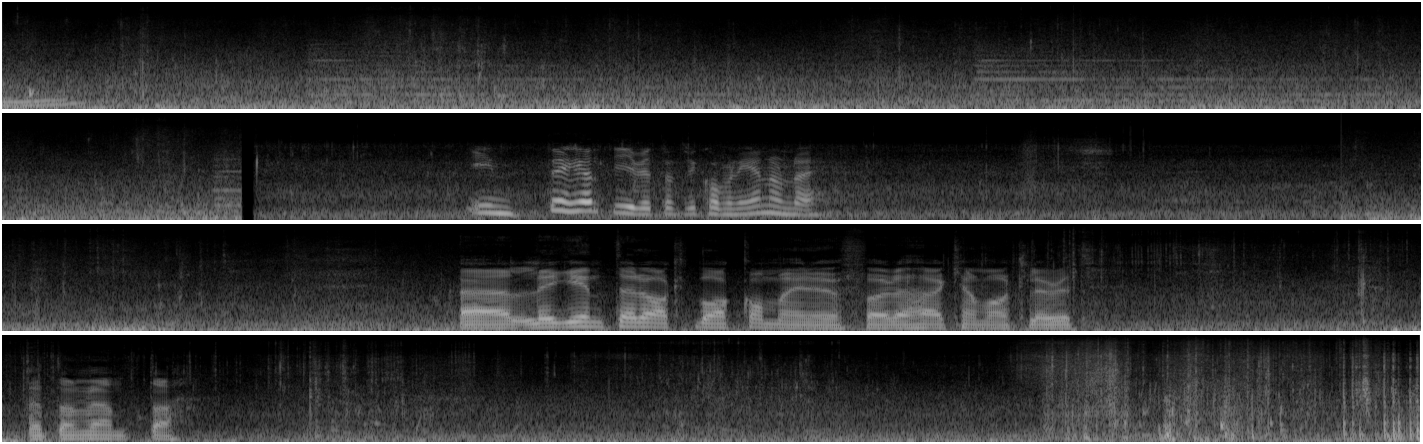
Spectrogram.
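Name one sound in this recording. Water laps gently against a small boat.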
